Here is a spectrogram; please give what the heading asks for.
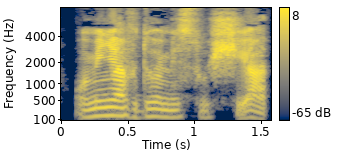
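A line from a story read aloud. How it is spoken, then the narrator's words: Plain. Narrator (Russian): сказал бедный Мушемиель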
